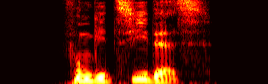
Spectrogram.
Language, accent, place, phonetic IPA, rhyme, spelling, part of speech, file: German, Germany, Berlin, [fʊŋɡiˈt͡siːdəs], -iːdəs, fungizides, adjective, De-fungizides.ogg
- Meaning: strong/mixed nominative/accusative neuter singular of fungizid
